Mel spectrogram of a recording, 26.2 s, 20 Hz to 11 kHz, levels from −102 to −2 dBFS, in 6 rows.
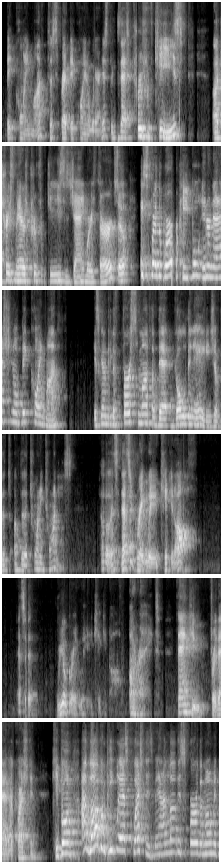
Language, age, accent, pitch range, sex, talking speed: English, 30-49, American, 145-235 Hz, male, 195 wpm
